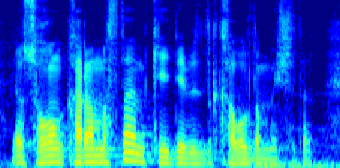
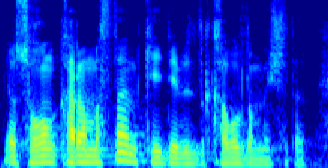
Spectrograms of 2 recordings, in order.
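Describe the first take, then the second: No difference in how they are said.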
